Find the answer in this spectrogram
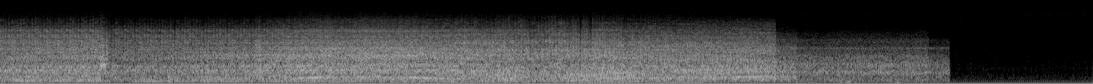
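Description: An old sedan's engine running as the car pulls away and drives off, with a faint rising and falling engine pitch and a sharp knock about a second in. The sound drops a little near the end and cuts off suddenly.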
